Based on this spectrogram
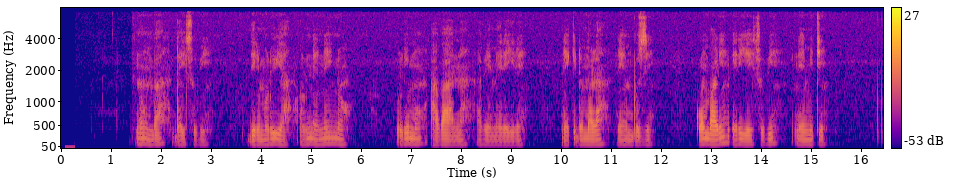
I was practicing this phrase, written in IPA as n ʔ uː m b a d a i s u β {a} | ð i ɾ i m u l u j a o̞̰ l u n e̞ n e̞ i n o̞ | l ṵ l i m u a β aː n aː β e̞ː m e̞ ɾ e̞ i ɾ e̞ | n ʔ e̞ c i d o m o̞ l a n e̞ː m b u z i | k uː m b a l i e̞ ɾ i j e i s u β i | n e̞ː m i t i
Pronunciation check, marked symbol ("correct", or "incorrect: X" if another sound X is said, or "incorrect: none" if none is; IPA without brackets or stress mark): incorrect: i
